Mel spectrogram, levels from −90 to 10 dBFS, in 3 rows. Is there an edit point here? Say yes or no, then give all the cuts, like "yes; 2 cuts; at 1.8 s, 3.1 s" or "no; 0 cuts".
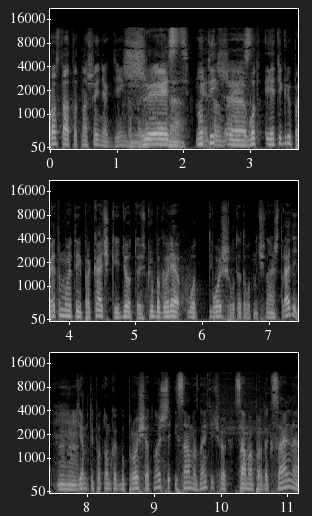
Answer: yes; 2 cuts; at 6.1 s, 10.1 s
